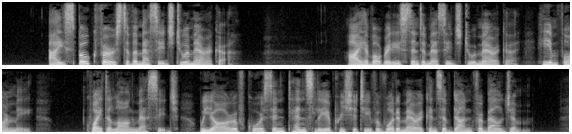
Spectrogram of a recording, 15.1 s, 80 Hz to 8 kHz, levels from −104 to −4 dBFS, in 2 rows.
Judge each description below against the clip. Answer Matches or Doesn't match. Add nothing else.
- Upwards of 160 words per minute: Doesn't match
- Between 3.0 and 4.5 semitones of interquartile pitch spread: Matches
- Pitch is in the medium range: Matches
